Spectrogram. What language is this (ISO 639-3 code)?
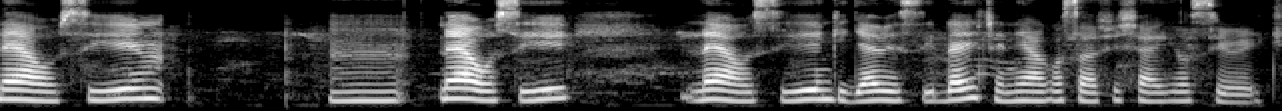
mas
